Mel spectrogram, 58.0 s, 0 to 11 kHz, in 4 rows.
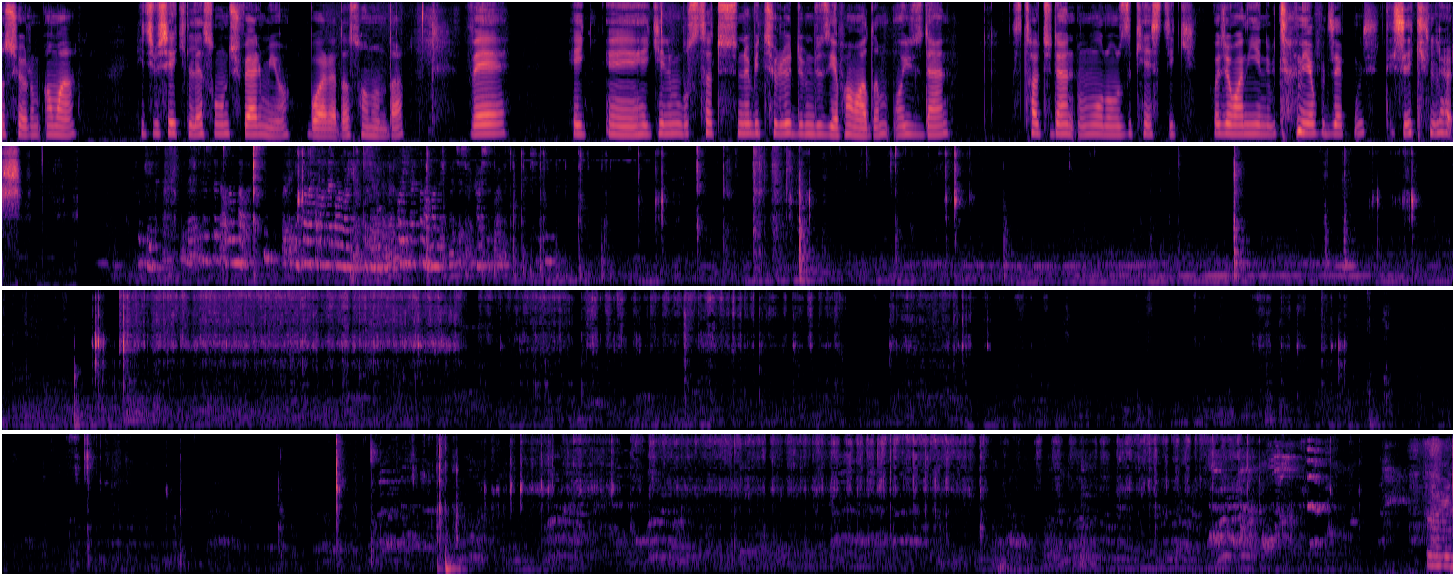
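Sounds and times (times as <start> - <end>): paintbrush scraping paint in cup: 27.8 - 42.8, 47.4 - 58.0.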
